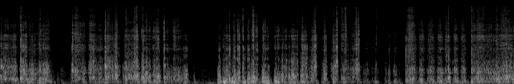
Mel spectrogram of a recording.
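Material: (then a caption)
Sandpaper. A flat sheet of coarse sandpaper is scratched with quick strokes of a flat wooden stick. The result is a continuous, gritty rasping with a rough, broadband texture, briefly paused by short silent gaps.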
